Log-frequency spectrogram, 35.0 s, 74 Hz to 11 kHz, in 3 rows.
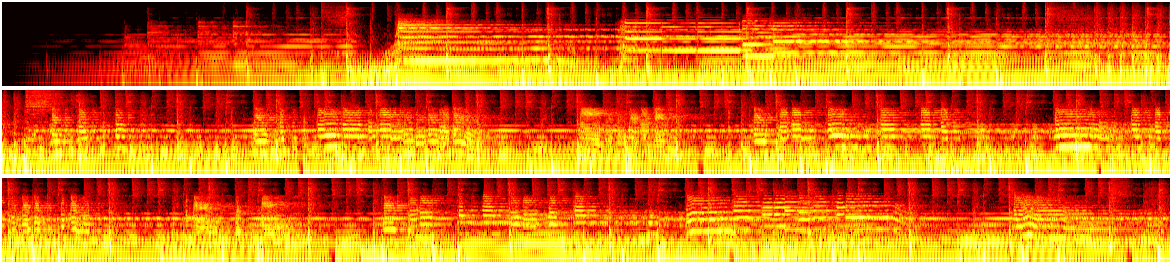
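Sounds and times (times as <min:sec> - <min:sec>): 
distorted electric guitar with more gain: 0:01.2 - 0:35.0.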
